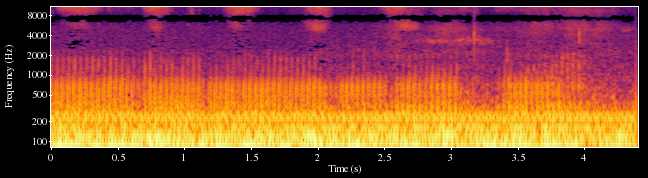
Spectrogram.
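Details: Little kitten flopped on its back enjoying belly rubs, purring continuously in a low, even, throbbing rumble, with light rustling and brushing sounds on top.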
